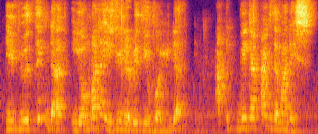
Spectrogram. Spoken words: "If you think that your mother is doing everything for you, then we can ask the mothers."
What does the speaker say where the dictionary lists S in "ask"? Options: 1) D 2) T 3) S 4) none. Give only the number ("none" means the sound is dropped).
4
